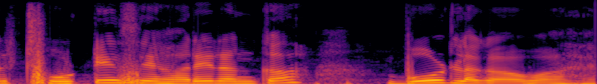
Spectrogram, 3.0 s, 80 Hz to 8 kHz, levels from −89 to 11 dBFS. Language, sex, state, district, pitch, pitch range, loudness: Hindi, male, Uttar Pradesh, Lucknow, 195 Hz, 145-215 Hz, -14 LUFS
